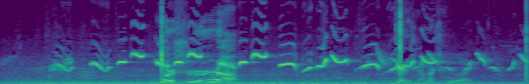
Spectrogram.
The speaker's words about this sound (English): Up above, the birds chirp in their cages hanging from trees.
